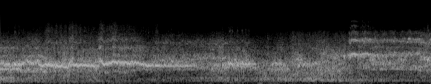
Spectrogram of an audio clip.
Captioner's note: tires squealing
